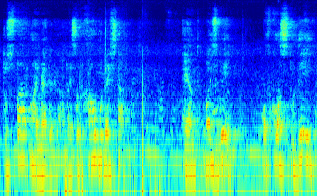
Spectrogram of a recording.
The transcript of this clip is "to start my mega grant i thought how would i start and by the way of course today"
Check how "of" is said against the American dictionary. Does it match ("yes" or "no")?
no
